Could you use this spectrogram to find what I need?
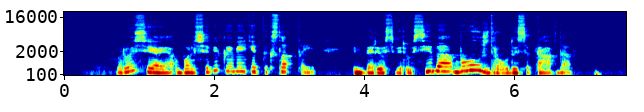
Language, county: Lithuanian, Vilnius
